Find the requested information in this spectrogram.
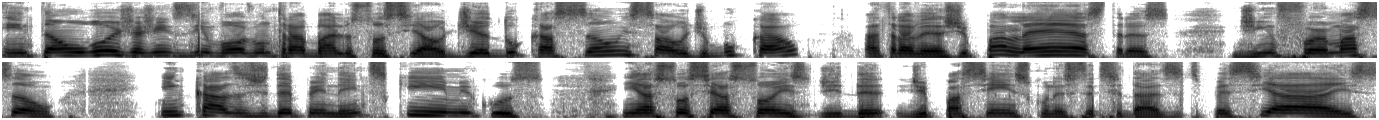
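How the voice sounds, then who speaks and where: On a very clean recording with a silent background and a dry, close sound with no echo, a high-pitched man with a Minas Gerais accent speaks at a moderate pace with ordinary pitch variation. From Minas Gerais, Brazil (Guaxupé). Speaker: dentist. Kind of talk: interview. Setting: golf club venue. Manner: clear; halting, with repetitions.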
